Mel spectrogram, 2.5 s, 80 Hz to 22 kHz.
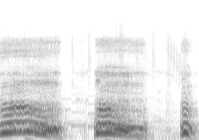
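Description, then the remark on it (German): A man from Hamburg imitates a rutting stag's roar, the first-place entry in a Deutschlandfunk Nova stag-calling contest: two long, deep, raspy bellows with a short gap between, then the start of a third cut off at the end. Loud, with no other talking. “Und Platz 1 und damit der offizielle Deutschlandfunk Nova 12-Ender und Hirschrufmeister ist er hier aus Hamburg.”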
